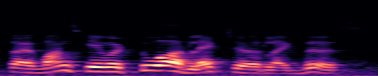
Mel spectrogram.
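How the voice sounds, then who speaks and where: A man's voice: fairly high pitch, big pitch swings, normal speed, a little mellow, slight background noise. A man with an Indian accent, a professor giving a technical tutorial, explaining step by step in a conversational way and inviting questions. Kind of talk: technical lecture.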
